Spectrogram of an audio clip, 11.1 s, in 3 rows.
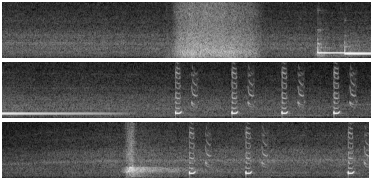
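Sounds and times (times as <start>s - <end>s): falling two-note chime: 3.2s - 5.0s
squeaky blips: 4.5s - 7.3s, 9.1s - 10.1s
short whoosh: 8.6s - 9.3s.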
